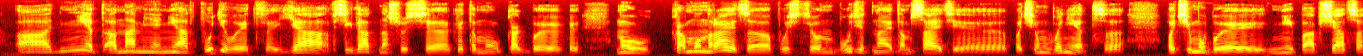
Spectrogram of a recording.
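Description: A man's fairly low, bright, sharp voice at a very slow pace, with ordinary pitch variation and a dry, close sound with no echo. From Dagestan. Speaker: caller. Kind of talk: phone-in comment. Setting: phone call. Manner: halting.

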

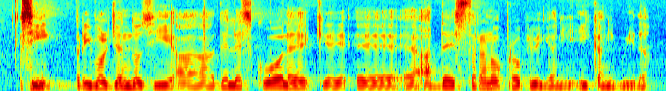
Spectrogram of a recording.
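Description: Very slowly, with ordinary pitch variation, a man speaks while background noise is noticeable. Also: fairly low pitch for a man. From Sicily, province of Siracusa. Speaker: blind software developer. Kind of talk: interview.

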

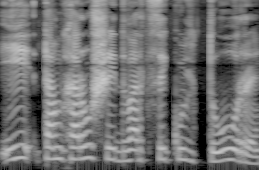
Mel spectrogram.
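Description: The recording is dry and close, with no echo. A woman speaks at a very slow pace. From Russia, Serpukhov (Moscow region). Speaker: blind poet. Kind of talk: interview. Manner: halting.

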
